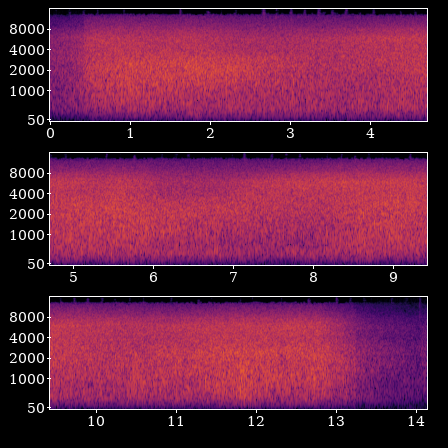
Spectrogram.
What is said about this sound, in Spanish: ¿Sienten las olas del Cantábrico?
